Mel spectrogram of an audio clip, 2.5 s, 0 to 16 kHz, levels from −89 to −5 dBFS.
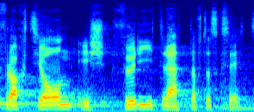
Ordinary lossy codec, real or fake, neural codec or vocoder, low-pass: none; real; none; 14.4 kHz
